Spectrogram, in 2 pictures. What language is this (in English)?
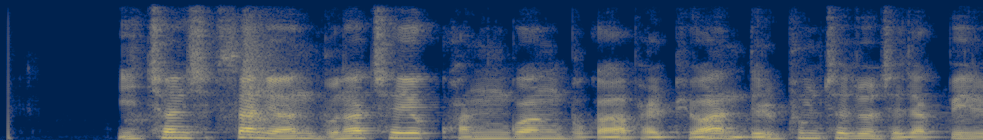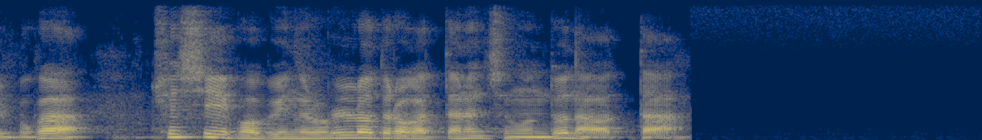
Korean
